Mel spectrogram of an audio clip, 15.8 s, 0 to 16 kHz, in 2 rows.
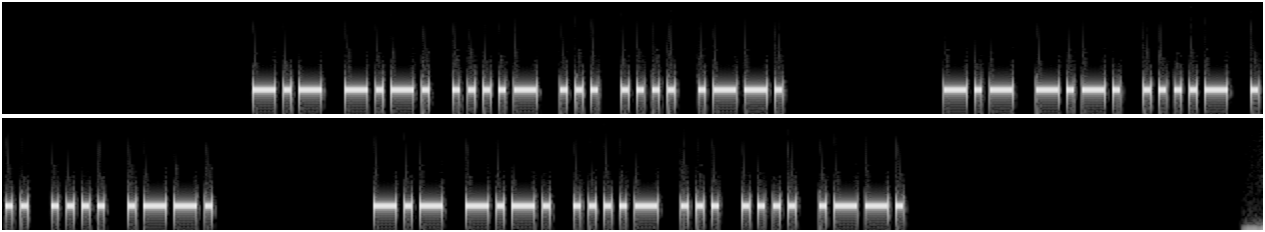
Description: Morse code, heard as a keyed tone, about 25 wpm, 700 Hz. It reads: KC4SHP KC4SHP KC4SHP
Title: USA Call Signs - 6 Characters - Repeated 3x - 25wpm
